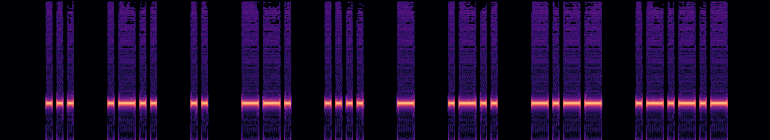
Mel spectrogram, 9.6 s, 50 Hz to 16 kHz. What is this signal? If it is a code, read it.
Morse code, heard as a keyed tone, about 18 wpm, spaced as for 12 wpm, 1000 Hz. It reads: SLIGHTLY.
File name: qotdfiles / 12wpm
